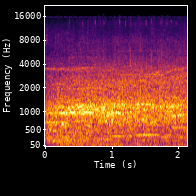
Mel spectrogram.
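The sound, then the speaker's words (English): A lively crowd cheers and applauds in a steady, dense roar that holds at an even level throughout. “Wonderful. I love a lively crowd.”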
